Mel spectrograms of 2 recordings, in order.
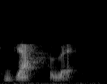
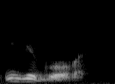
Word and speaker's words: Яхве: и произносившееся «Яхве». Уже очень рано это имя стало считаться величайшей святыней, и потому его точное произношение сделалось табу и было забыто, а «Я-Ха-В-Ха» превратилось в идеограмму, произносимую постоянно как «Адонай», «Господь, мой господин». Вследствие этого гласные звуки слова «Адонай» как бы слились с согласными тетраграмматона. Отсюда традиционное его произношение «Егова» или «Иегова».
